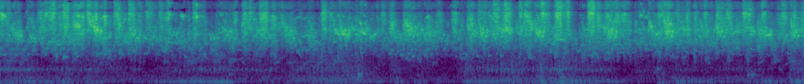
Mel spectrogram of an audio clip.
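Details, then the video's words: Budgerigars chirp and warble continuously in a dense, high-pitched chorus during mating, with many overlapping short notes. "Budgies parrot Mating"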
